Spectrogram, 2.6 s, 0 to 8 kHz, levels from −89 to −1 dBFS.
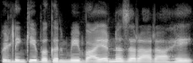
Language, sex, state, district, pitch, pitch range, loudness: Hindi, female, Madhya Pradesh, Bhopal, 190 Hz, 185-200 Hz, -12 LUFS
